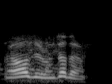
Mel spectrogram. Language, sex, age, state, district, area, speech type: Nepali, male, 30-45, West Bengal, Kalimpong, rural, conversation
